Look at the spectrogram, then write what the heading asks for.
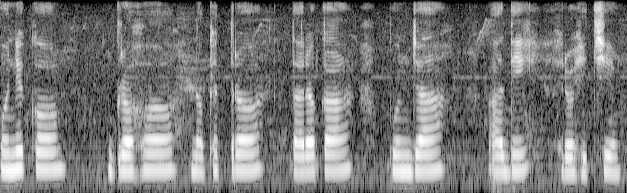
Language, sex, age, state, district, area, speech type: Odia, female, 18-30, Odisha, Balangir, urban, spontaneous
